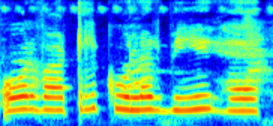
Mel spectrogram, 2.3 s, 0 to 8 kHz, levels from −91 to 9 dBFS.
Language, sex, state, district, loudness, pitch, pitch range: Hindi, female, Uttar Pradesh, Shamli, -14 LUFS, 280 Hz, 270-290 Hz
